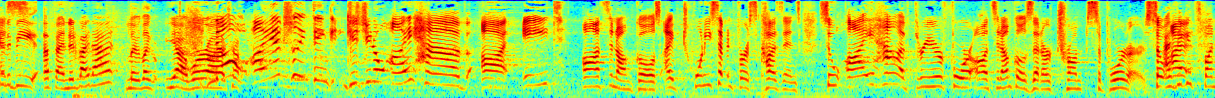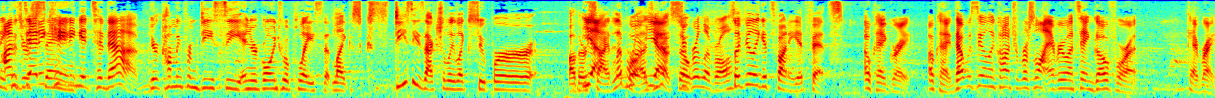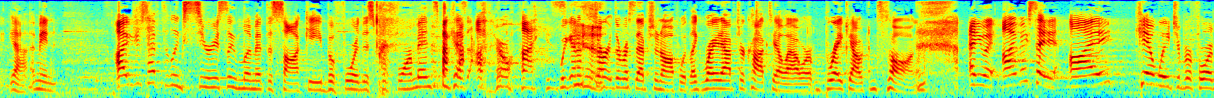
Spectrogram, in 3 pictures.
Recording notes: Last week we did a live pop-up podcast at Yume Sushi in Arlington, Va for some of nearest and dearest fans.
